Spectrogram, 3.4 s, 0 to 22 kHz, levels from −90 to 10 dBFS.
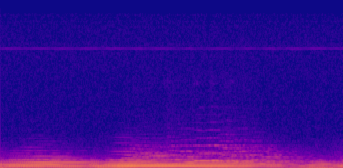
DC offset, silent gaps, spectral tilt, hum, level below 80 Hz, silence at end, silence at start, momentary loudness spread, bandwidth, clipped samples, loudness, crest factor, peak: under 0.1%; none; -8.5 dB/octave; none; -50 dBFS; 0 s; 0 s; 12 LU; 5.4 kHz; under 0.1%; -29 LUFS; 14 dB; -16 dBFS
